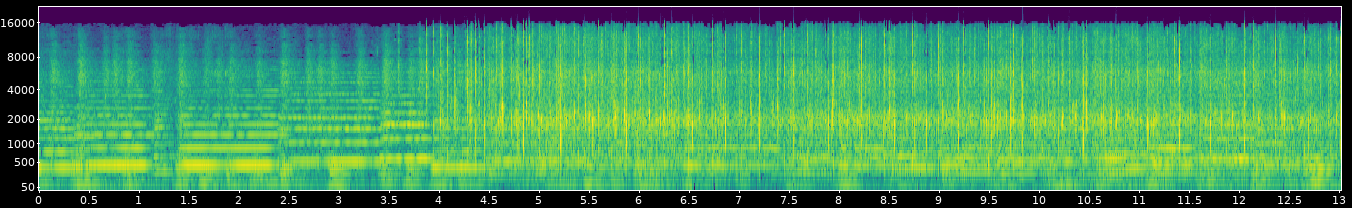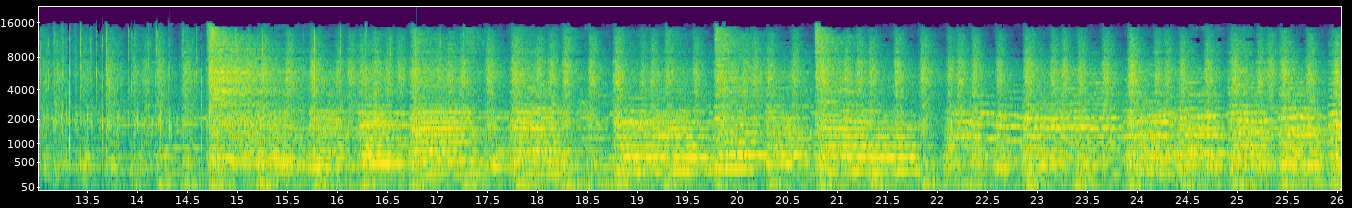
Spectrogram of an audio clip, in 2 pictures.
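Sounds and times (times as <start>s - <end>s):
brass chords: 0.0s - 26.0s
wind band playing: 0.0s - 26.0s
ticking percussion beat: 3.8s - 21.5s.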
